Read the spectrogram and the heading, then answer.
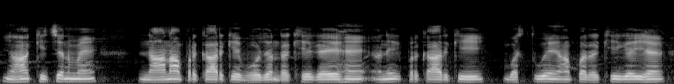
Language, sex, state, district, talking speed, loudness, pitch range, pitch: Hindi, male, Jharkhand, Deoghar, 180 wpm, -18 LUFS, 115-125 Hz, 120 Hz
